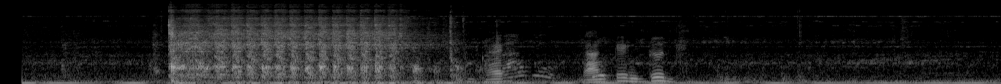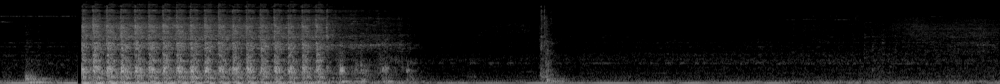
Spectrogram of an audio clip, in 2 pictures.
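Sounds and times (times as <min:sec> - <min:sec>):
starter motor cranking engine: 0:01.5 - 0:04.9, 0:10.8 - 0:14.2.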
